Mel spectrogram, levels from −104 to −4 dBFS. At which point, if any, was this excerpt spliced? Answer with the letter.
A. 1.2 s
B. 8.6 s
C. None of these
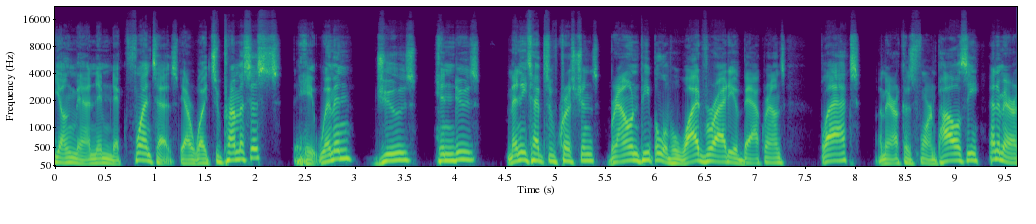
A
